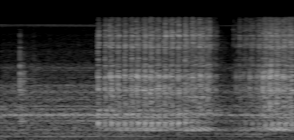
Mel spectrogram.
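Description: A turning chisel scrapes and chatters against spinning wood.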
